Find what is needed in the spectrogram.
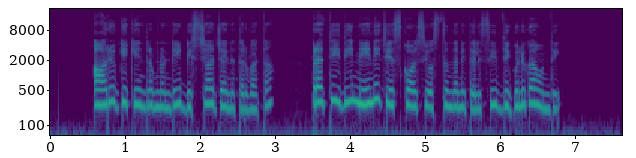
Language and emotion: Telugu, sad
